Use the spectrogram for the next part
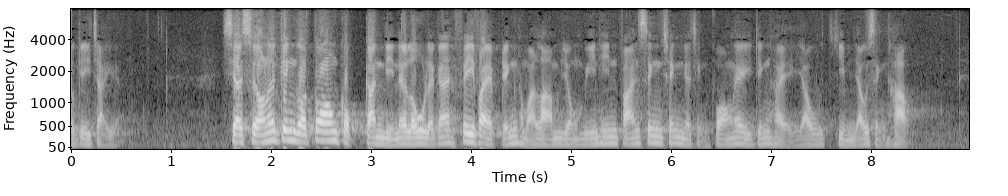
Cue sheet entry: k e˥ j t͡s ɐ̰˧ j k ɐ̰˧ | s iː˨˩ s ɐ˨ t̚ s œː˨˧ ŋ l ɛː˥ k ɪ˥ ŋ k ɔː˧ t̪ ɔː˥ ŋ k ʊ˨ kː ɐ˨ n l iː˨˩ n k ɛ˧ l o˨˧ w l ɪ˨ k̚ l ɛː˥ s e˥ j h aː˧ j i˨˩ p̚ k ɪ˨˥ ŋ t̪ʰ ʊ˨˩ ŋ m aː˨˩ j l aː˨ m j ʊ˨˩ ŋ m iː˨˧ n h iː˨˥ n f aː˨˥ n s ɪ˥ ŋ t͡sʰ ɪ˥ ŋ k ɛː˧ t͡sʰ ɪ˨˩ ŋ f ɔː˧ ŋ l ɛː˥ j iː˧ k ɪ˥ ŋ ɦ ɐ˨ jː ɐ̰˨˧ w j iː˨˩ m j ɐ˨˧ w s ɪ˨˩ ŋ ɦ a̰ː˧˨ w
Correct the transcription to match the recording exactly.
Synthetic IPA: k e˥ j t͡s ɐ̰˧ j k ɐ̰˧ | s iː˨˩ s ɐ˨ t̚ s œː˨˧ ŋ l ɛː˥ k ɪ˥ ŋ k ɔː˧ t̪ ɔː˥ ŋ k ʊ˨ kː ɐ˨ n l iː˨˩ n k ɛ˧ l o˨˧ w l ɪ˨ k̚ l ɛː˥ f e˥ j f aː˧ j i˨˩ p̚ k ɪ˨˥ ŋ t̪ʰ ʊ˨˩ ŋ m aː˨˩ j l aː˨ m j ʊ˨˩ ŋ m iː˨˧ n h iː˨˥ n f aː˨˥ n s ɪ˥ ŋ t͡sʰ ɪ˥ ŋ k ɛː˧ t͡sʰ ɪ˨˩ ŋ f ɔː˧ ŋ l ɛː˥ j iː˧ k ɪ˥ ŋ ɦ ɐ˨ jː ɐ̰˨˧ w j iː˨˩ m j ɐ˨˧ w s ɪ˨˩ ŋ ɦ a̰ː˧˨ w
